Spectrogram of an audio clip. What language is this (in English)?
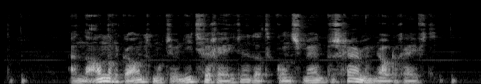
Dutch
